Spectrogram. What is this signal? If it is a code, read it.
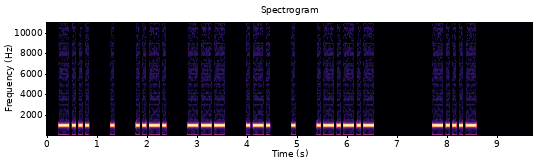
Morse code, heard as a keyed tone, about 18 wpm, spaced as for 12 wpm, 1000 Hz. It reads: BEFORE. <BT>
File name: qotdfiles / 12wpm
